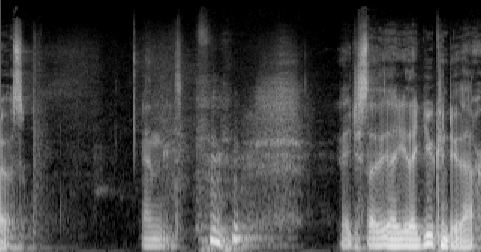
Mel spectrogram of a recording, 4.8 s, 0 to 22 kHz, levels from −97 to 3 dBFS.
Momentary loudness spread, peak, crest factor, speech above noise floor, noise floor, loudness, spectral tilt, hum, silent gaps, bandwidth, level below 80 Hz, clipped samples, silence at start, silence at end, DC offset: 24 LU; 0 dBFS; 16 dB; 47 dB; -63 dBFS; -15 LUFS; -6 dB/octave; none; none; 13 kHz; -40 dBFS; under 0.1%; 0 s; 0 s; under 0.1%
